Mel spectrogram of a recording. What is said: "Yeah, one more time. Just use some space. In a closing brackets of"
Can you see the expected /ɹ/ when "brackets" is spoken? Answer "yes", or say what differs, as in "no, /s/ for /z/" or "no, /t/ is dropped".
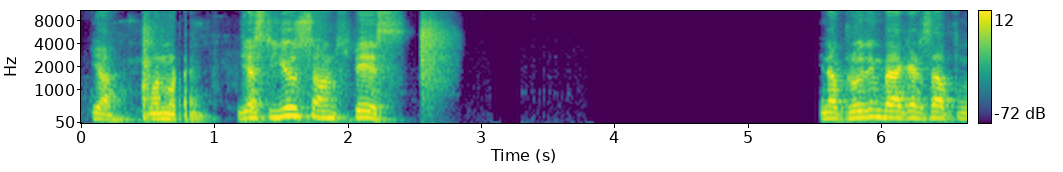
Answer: no, /ɹ/ is dropped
